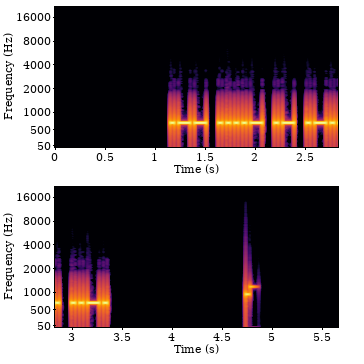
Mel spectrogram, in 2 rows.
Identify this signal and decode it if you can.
Morse code, heard as a keyed tone, about 30 wpm, 700 Hz. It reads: W4ALF
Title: Call Signs - 30wpm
